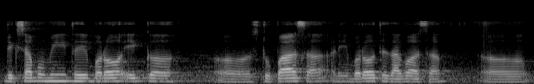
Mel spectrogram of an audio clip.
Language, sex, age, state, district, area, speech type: Goan Konkani, male, 18-30, Goa, Tiswadi, rural, spontaneous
